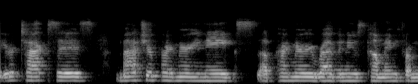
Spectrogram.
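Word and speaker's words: NAICS: That is the NAKES code. And quick little pro tip cuz people get this wrong all the time. NAKES code, N A I CS, NAKES code, is pronounced NAKES. It rhymes with snakes.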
